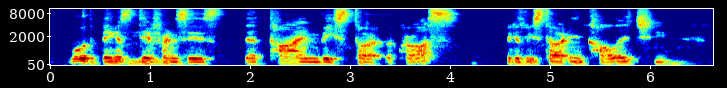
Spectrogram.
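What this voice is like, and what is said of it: Slight English and Australian accent. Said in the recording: “You have a bit of an accent to an American ... Australian accent ... a little bit of English and Australian”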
